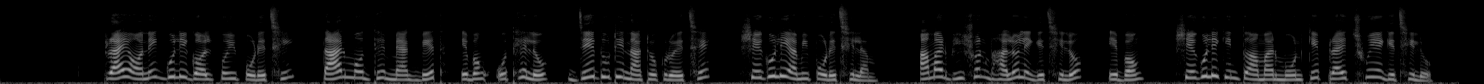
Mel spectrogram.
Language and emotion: Bengali, neutral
